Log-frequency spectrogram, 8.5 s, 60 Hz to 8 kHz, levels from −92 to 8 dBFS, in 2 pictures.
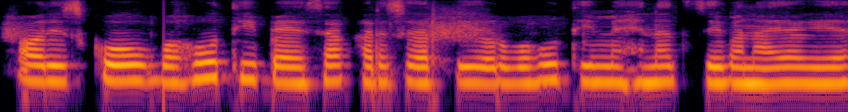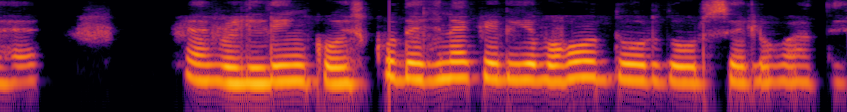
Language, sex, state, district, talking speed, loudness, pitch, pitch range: Hindi, female, Uttar Pradesh, Etah, 205 wpm, -16 LUFS, 225 Hz, 215-245 Hz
